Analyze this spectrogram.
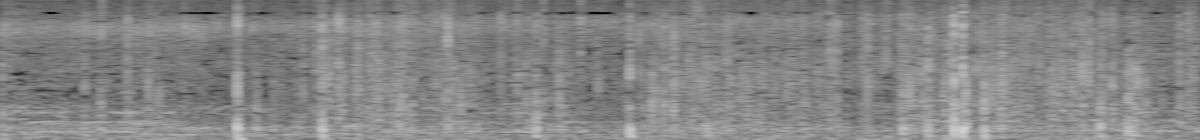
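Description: Heavy rain falling on standing floodwater: a steady hiss of rain, with many sharp, irregular clicks of single drops striking close by.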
